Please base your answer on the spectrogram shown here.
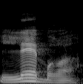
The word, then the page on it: lebre: Provençal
